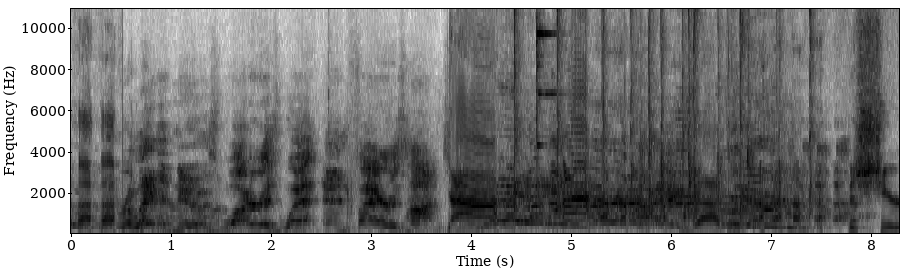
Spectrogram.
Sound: bell rings; applause

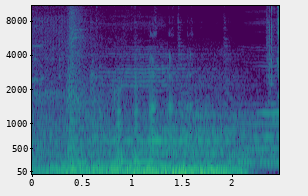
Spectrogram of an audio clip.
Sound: laughs

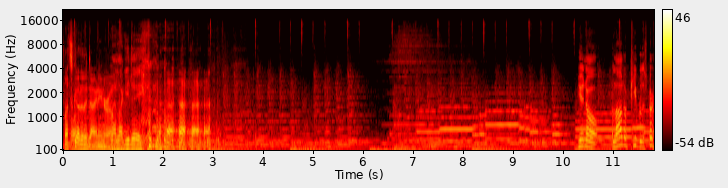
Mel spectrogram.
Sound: laughter

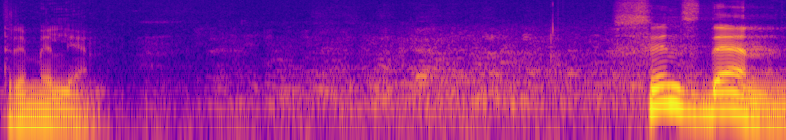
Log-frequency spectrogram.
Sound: laughter

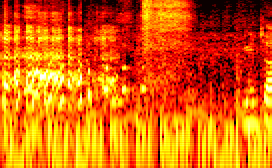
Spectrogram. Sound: laughs

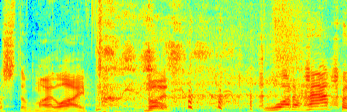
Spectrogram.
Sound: audience laughs

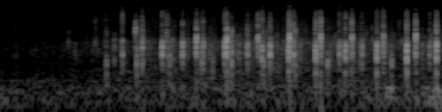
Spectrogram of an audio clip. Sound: crowd clapping

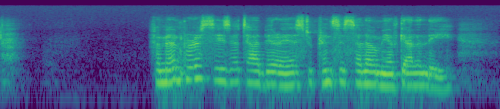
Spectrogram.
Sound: huffs

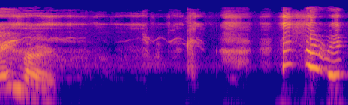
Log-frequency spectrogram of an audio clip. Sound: laughs in wheeze

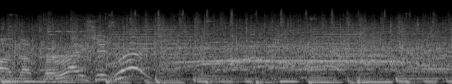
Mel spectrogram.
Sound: audience cheering

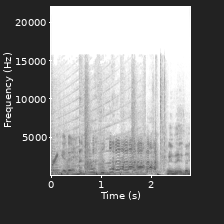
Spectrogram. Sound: laughing

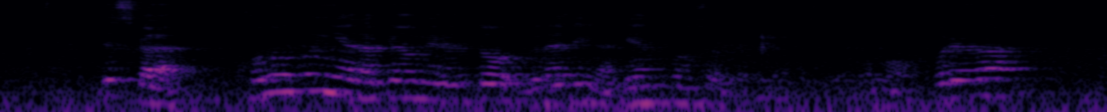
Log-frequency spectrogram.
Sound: speaking in foreign language

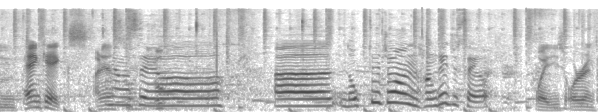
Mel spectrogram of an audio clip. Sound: speaking Korean

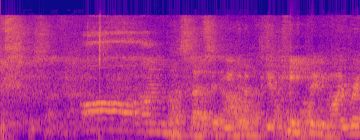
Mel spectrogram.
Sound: groans

